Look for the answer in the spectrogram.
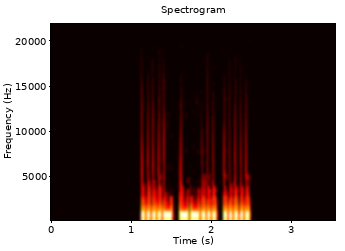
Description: Morse code, heard as a keyed tone, about 34 wpm, 700 Hz. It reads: 475
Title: Common Cut Numbers - 3-Digit 35wpm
